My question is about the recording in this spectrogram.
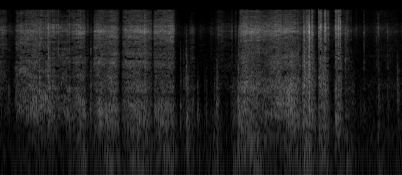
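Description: The factory edge of an Ozark Trail axis-lock folding knife slicing through a sheet of grocery-flyer paper with a papery hiss. It makes a long cut of about two seconds, then a second shorter pass after a brief pause. The edge is cutting cleanly: it is sharp.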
